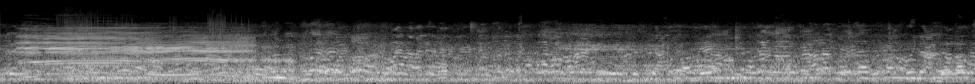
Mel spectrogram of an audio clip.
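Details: Cattle at Aftabganj haat, a cattle market in Dinajpur selling cows and calves: a long, loud, harmonic-rich moo in the first two seconds, then crowd chatter and bargaining voices from the busy market.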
